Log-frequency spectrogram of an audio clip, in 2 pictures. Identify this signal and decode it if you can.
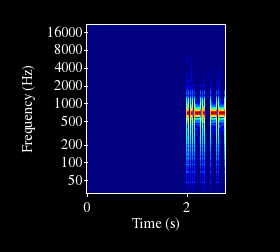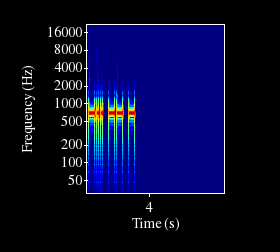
Morse code, heard as a keyed tone, about 30 wpm, 700 Hz. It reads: F8MT
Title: DXCC-100 Call Signs - 4 Characters - 30wpm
